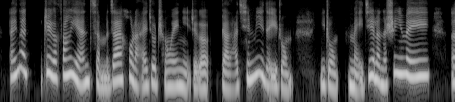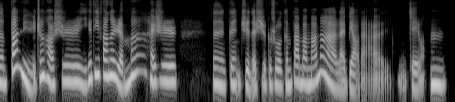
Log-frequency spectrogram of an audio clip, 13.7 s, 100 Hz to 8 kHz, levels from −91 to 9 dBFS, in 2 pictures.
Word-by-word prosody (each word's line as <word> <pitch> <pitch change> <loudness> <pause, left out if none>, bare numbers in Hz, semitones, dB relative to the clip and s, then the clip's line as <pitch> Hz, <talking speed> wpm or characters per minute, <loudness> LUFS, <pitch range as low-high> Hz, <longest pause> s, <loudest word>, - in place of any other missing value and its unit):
诶 300 - +3
那， 380 -1 +1 0.2
这 360 -3 +3
个 290 - +4
方 320 +4 +3
言 240 -4 +4
怎 225 -3 -4
么 - - -1
在 255 +2 +2
后 265 +1 -1
来 200 -2 -2
就 220 +1 -1
成 195 -2 -5
为 195 +1 +1
你 190 -4 -1
这 - - -3
个， 180 -1 -1
表 185 -3 -2
达 170 +2 -7
亲 265 +6 +1
密 320 0 +4
的 215 - -2
一 - - +1
种 185 -3 -4 0.4
一 210 - -1
种， 190 -4 -2
媒 195 -6 +1
介 310 0 +2
了 265 - +5
呢？ 205 - +2
是 355 - -1
因 340 -1 +5
为， 310 0 +4 0.3
呃， 230 0 0
伴 225 - +1
侣 240 - +3
正 300 +1 +1
好 240 -5 +1
是 240 0 -1
一 205 - -4
个 265 - +1
地 330 +2 +3
方 310 -2 +1
的 310 - +5
人 200 -8 +1
吗？ 275 +9 +3 0.2
还 250 - 0
是， 240 0 0 0.5
呃， 220 -3 0
跟 220 0 -3
指 210 -4 -3
的 - - -4
是 - - -6
说 210 -2 -2
跟 205 +1 -3
爸 240 +1 -2
爸 225 -1 +1
妈 225 +6 0
妈 295 - +1
来 180 - -4
表 - - -4
达， - - -8 0.5
嗯， 255 +1 -11
这 175 - -4
种。 - - -10
嗯。 215 -1 +2
235 Hz, 290 characters per minute, -21 LUFS, 205-290 Hz, 0.5 s, 了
